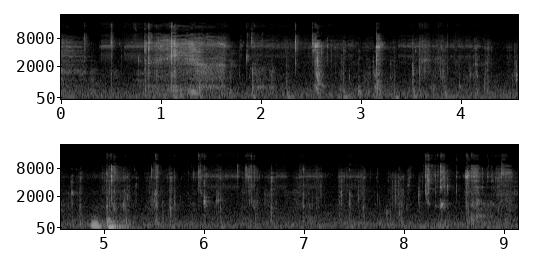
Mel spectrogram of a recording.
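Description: Someone bites, crunches and chews spicy food. Many crisp, quiet crunch bursts and wet chewing sounds follow one another in an uneven rhythm, with one low thump near the middle.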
